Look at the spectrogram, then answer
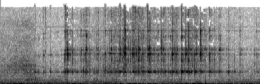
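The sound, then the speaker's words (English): Ice cubes in a drink rattle and clink against glass in a steady jumble of bright, tinkling taps, with no voices over the sound. “It's ice cubes in my drink.”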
